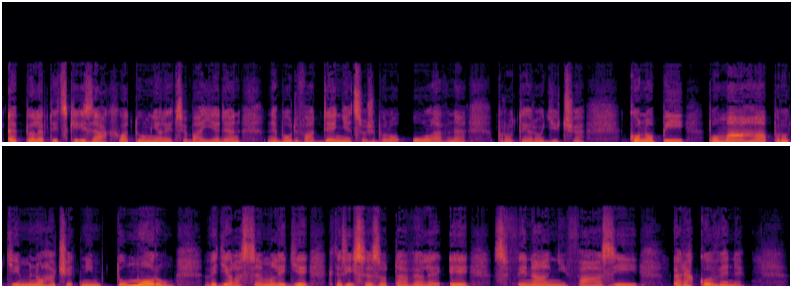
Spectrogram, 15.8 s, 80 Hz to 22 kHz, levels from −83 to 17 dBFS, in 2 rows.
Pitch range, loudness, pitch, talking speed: 185-205 Hz, -26 LUFS, 195 Hz, 115 wpm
